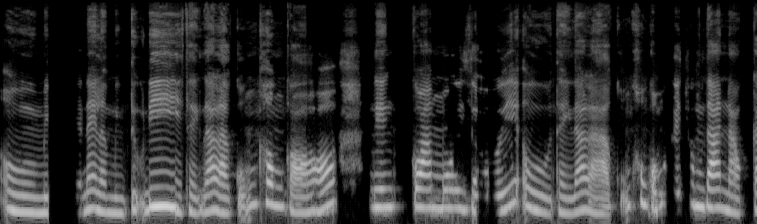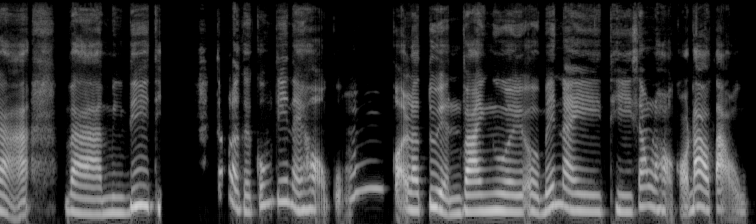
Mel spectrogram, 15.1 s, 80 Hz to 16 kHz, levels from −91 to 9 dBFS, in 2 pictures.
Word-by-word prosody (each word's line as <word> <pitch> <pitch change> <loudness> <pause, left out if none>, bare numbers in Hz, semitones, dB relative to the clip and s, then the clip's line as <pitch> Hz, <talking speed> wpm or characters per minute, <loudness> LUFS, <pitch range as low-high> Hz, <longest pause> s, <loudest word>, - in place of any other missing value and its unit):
Ừ, 265 - -6 0.3
mình 215 +1 -2 0.2
cái 215 - -19
này 260 +1 0
là 230 -2 0
mình 210 -1 -3
tự 250 - -4
đi, 295 -2 +7
thành 225 -1 -4
ra 245 +2 +1
là 215 -2 +1
cũng 300 +9 -5
không 330 -4 +1
có 245 +4 +1 0.3
liên 280 +1 0 0.2
quan 275 -1 +2
môi 275 0 -1 0.2
giới. 235 +7 -4
Ừ, 250 - -2
thành 215 -3 -5
ra 245 +3 0
là 255 - -1
cũng 310 - -8
không 330 +1 -3
có - - +1
một 325 - -7
cái - - -11
trung 300 -2 +1
gian 275 -2 +3
nào 215 -4 -2
cả. 235 -2 -1 0.3
Và 205 -3 +1
mình 215 +1 -4
đi 305 +1 +5
thì 275 - -2 0.6
tức 450 - -6
là - - +1
cái 225 - -4
công 315 +8 -4
ty 365 -1 -1
này 265 -6 -1
họ 255 +1 0
cũng, - - -11 0.4
gọi - - +3
là, 245 -1 +4
tuyển 240 -6 +1
vài 235 0 +5
người 235 -1 +2
ở 230 - -2
bên 280 +9 0
này 240 -4 0
thì 235 -4 -3
xong 300 0 -1
là 270 - -2
họ 245 - -2
có - - -1
đào 275 -1 +6
tạo 240 - 0
250 Hz, 230 wpm, -22 LUFS, 230-290 Hz, 0.6 s, đi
